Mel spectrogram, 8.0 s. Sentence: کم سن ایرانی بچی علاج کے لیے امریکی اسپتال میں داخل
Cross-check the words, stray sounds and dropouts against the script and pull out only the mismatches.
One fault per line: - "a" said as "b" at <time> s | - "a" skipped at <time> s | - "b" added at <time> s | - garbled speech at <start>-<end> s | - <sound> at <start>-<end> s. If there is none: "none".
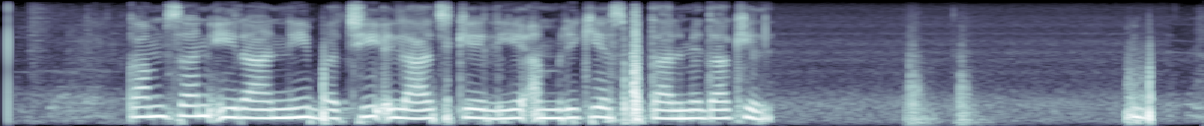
- thud at 6.0-6.8 s
- laugh at 7.5-7.7 s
